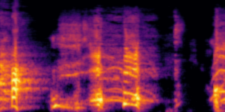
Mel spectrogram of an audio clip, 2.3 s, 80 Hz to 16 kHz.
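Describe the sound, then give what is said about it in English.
A person deliberately fakes a run of harsh, raspy coughs, several bursts in quick succession with short gaps, some drawn out and voiced like exaggerated hacking. “That's another 9, and you are still coughing.”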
